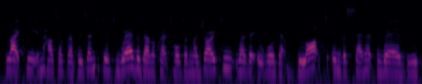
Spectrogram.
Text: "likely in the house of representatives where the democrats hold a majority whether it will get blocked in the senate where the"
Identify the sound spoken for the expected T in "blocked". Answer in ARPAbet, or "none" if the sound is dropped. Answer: T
